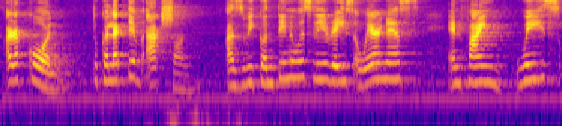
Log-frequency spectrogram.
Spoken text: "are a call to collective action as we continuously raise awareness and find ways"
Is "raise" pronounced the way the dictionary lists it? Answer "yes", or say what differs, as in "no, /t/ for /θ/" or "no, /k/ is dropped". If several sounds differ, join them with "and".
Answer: no, /s/ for /z/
